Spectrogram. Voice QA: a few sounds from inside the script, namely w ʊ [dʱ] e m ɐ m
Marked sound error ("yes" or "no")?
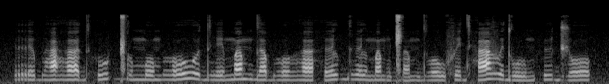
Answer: no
